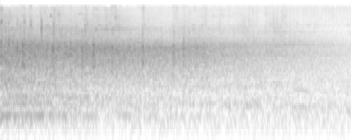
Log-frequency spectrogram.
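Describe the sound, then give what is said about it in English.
A crowd in San Francisco breaks into sustained applause for distinguished individuals and their accomplishments, a dense wash of many hands clapping that stays steady and then slowly fades over a few seconds. No voices stand out. “So one more round of applause for our distinguished individuals and their accomplishments and impact here in the beautiful city of San Francisco.”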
